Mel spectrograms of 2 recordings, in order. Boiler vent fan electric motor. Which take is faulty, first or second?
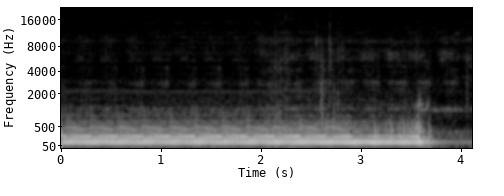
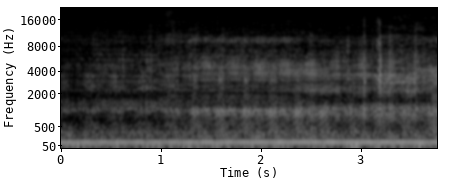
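second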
